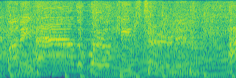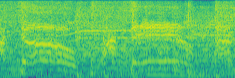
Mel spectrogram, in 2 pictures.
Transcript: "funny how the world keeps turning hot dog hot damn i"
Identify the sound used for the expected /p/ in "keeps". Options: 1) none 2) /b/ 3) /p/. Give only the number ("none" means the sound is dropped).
3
